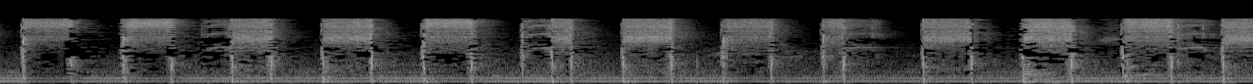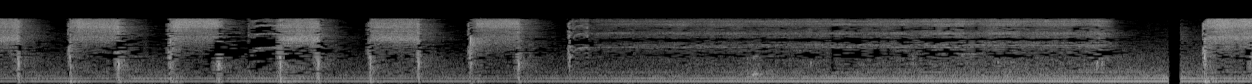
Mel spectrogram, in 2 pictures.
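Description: Compressed air hissing in short, regular bursts, about one and a half a second, over a steady machine hum: pneumatic valves exhausting as an automated stamping die cycles. About two thirds of the way through the bursts give way to one continuous hiss that slowly grows louder, then the bursts return near the end.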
